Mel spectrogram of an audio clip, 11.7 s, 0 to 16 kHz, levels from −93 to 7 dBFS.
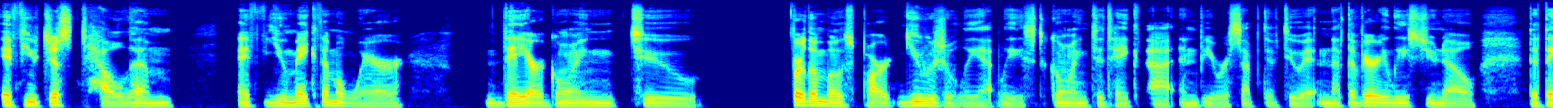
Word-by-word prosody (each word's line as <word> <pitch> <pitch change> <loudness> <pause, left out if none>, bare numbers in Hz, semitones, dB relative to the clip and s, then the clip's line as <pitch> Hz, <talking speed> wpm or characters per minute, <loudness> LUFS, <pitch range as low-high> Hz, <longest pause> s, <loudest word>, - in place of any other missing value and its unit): if 115 -2 +4
you 115 - +2
just 120 +2 +7
tell 95 +1 -1
them, 95 -1 -2 0.5
if 95 - +3
you 105 -1 -2
make 100 0 +4
them 110 -1 +1
aware, 85 -2 -5 0.6
they 100 +1 +4
are 95 0 +4
going 95 -1 -3
to, 85 -3 +1 0.7
for 130 - +9
the 125 0 +4
most 105 -3 +1
part, 95 0 0
usually, 95 -6 -2
at - - -6
least, 85 0 -3
going 90 -1 -3
to 95 - -4
take 85 0 -4
that - - -1
and 85 -1 -7
be 85 - -7
receptive 85 +1 -2
to 85 - -5
it. 90 - -2
And 95 - -4
at 85 - -8
the 95 - -1
very 100 0 +3
least, 95 +1 +1
you 95 - -3
know 85 -2 -4 0.4
that - - -1
they 95 - +8
95 Hz, 200 wpm, -28 LUFS, 90-100 Hz, 0.7 s, for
